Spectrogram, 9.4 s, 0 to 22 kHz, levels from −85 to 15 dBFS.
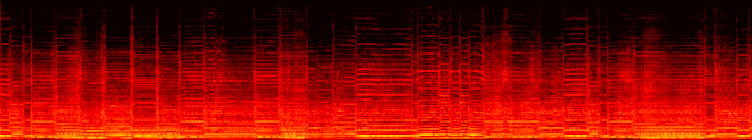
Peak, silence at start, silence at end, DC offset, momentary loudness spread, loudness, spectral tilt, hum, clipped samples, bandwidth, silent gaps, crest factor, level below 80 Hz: -12 dBFS; 0 s; 0 s; under 0.1%; 5 LU; -24 LUFS; 1 dB/octave; none; under 0.1%; 17.5 kHz; none; 12 dB; -78 dBFS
